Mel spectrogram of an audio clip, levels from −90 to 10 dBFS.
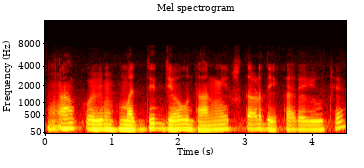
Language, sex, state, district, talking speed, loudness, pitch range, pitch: Gujarati, male, Gujarat, Gandhinagar, 120 wpm, -16 LUFS, 105-120 Hz, 115 Hz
